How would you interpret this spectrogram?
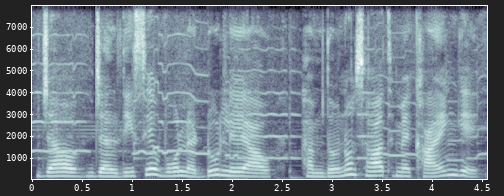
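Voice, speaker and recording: A weary, hard-up farmer husband acted by a woman from a cartoon moral tale. The voice is lowish and very mellow, plainly spoken and downcast, with faint music behind. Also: takes it slowly. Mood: hungry, eager. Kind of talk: cartoon moral story acting.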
